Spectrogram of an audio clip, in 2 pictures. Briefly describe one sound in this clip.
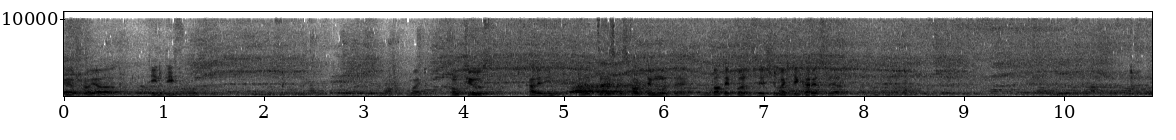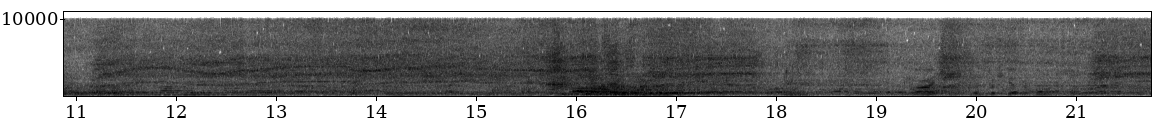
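A small robot vacuum pushes light foam pieces that scrape and rattle across the floor.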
